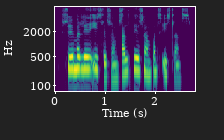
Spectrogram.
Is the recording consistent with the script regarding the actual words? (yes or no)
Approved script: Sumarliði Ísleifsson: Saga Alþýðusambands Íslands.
no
